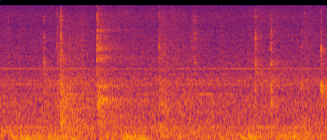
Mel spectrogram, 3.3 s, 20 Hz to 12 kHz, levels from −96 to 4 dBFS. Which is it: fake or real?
real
